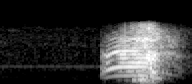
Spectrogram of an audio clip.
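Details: Adult feeling sneezy in the morning gives a single loud, voiced sneeze after a brief quiet moment, quickly fading; later needs to blow nose.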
